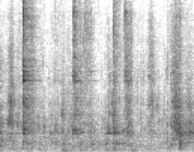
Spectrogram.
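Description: Egg yolks being stirred into a pot of chocolate peanut butter pie filling, with a utensil repeatedly clinking and scraping against the pot in an irregular rhythm, close up and with no talking.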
